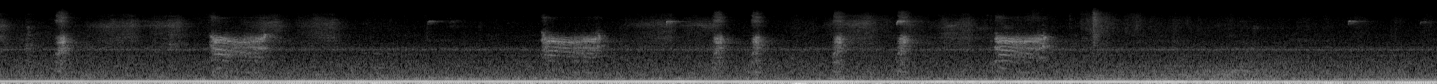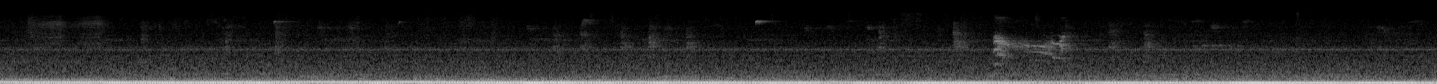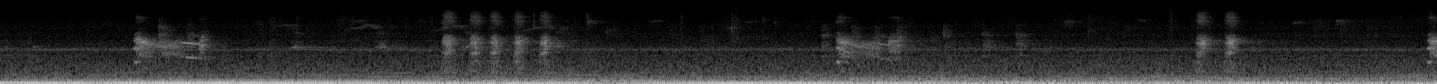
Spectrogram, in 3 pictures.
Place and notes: Glendale Ln, Beaufort, SC, USA - Back Porch By The Marsh
The back porch of a house which is situated right in front of some marsh land. Squirrels, songbirds, a woodpecker, and an owl are among the many sounds heard.
[Tascam DR-100mkiii & Primo EM-272 omni mics]
South Carolina, United States, 24 December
